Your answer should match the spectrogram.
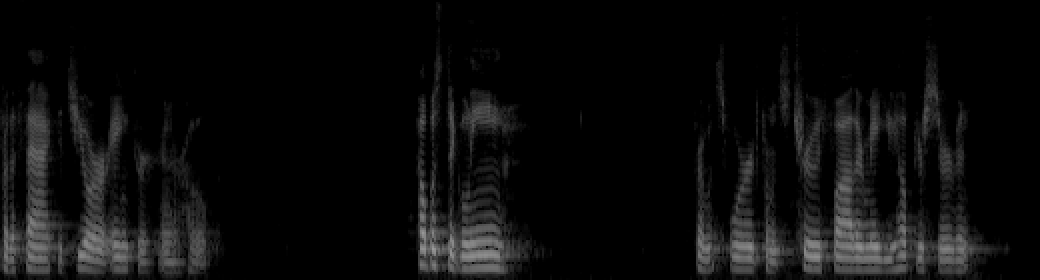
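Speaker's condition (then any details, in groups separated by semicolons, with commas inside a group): No condition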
